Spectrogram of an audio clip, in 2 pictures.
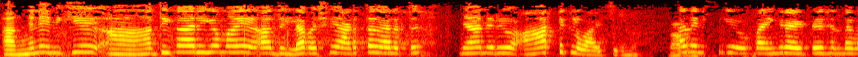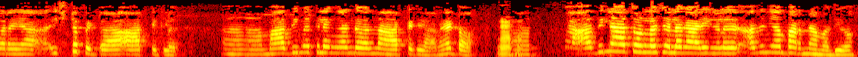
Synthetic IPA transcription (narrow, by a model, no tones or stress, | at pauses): ɐŋːɐne̞enikʲːɨaːd̪ʱiɣaːɾiɣɐmaːjiɐðilːɐpɐkʂe̞ːɐɽɐt̪ːɐkaːlɐt̪ːɨ | ɲaːno̞ɾuaːrʈːikːɐɭɨʋaːjit͡ɕːiɾunːu | ɐðe̞nikʲːɨbɐjŋɡiɾaːjiʈːɨend̪aːpɐrɐjaiʂʈɐpːe̞ʈːuaːaːrʈːikːɐɭɨ | maːd̪ʱjɐmɐt̪ːileŋːaːɳɖɨʋɐnːɐaːrʈːikːɐɭa̰ːɳɨeʈːo̞ː | ɐpːɐðilaːt̪ːuɭːɐt͡ɕilɐkaːɾjɐŋːɐɭɨɐðɨɲaːnpɐrɐɲːaːmɐd̪ʱijo̞ː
